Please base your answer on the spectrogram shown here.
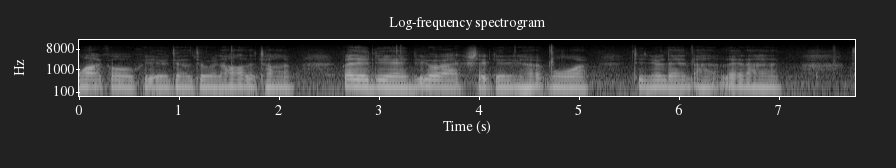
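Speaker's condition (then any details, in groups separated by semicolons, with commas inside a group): Cerebral palsy; mild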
